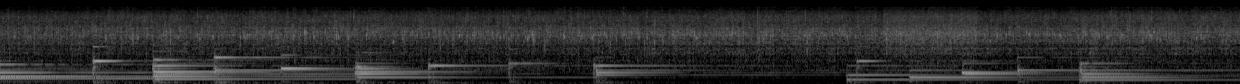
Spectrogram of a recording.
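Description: Vegetables frying in oil in a miniature steel kadai, a steady high sizzle. Under it runs background music, a slow melody of held notes that change about every second.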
